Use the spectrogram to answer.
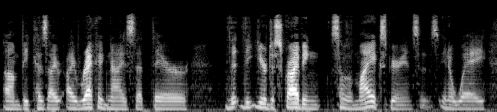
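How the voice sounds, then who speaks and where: A man's voice: medium pitch, steady tone, moderate pace, pushed and bright, no room sound. A man hosting an interview, responding in a reflective, enthusiastic way. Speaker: interview host. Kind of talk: conversational interview.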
